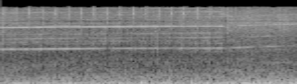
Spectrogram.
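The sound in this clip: Steady roar of an aircraft-type ship's engines as it takes off: a dense, constant low rumble with high whining tones held throughout, with no voices.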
